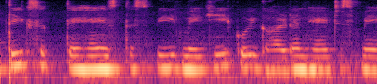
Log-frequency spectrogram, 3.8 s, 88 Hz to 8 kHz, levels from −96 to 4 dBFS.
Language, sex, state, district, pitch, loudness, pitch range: Hindi, female, Bihar, Gaya, 200 Hz, -15 LUFS, 195-215 Hz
